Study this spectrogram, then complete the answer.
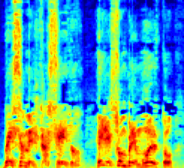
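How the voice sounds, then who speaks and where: A defiant middle-aged crime boss in a screen drama. He shouts threats in a gravelly, swooping voice, cutting and forceful. There is faint noise behind him. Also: high voice, big pitch swings, measured pace, exaggerated voice. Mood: furious, defiant. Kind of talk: film drama acting.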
